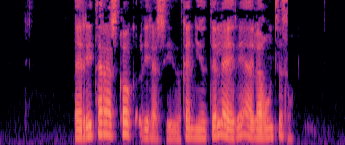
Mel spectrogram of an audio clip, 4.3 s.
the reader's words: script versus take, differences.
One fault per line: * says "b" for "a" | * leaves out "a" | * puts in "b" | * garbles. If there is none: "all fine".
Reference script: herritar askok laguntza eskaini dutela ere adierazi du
* says "adierazi" for "laguntza"
* says "laguntza" for "adierazi"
